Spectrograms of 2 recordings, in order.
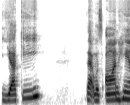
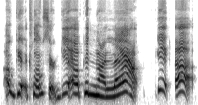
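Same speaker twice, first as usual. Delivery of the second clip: coaxing pet talk; 10 semitones higher, 4 dB louder than usual. Real, not acted. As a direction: coax him up into your lap. Calling dog onto her lap.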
